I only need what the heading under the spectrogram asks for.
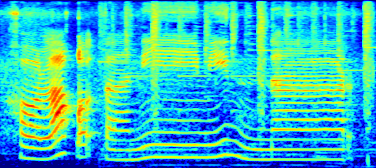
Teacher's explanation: Ini ada huruf qaf ya. Huruf qafnya itu dibaca mendekati o. · Pada pengucapan huruf qaf dan to, pantulannya mendekati huruf o. Jadi ketika dibaca memantul, itu nanti akhirannya mendekati huruf o. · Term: qalqalah sughro, qalqalah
